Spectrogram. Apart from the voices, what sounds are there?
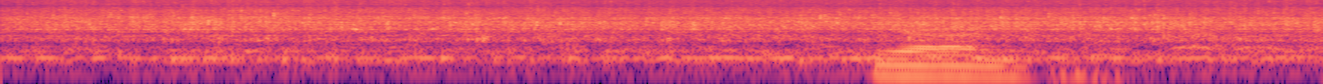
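water float valve filling a tank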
